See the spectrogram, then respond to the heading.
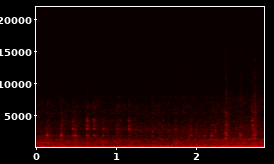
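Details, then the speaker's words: Chrysler minivan at idle: irregular light knocks a few per second over a low rumbly idle, with a crunchy noise; suspected flywheel (drive plate) knock, not confirmed. "this that is a flywheel poor guy come on down to Brothers Motors we can take care of that for him"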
